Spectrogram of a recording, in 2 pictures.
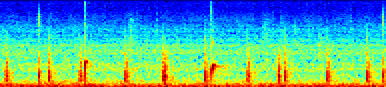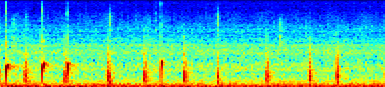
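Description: Quick hollow knocks repeat steadily as footsteps.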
